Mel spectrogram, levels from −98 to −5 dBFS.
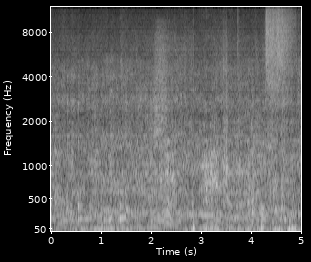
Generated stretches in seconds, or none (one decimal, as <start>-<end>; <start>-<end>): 0.0-5.0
